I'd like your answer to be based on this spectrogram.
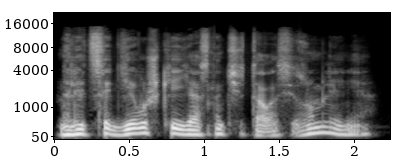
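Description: Husky male audiobook narrator. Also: fairly low pitch, fast, darkish tone, no echo, clean studio sound.

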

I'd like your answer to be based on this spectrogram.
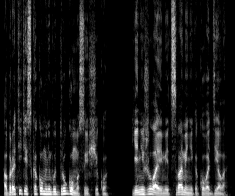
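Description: A man's voice: medium pitch, lively intonation, fast talker, no echo, clean studio sound, voice pushed up, natural voice. A man voicing a great detective who is stern but patient with a client. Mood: firm. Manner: firm, exasperated.

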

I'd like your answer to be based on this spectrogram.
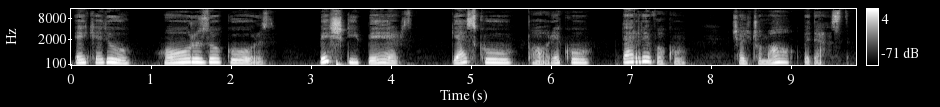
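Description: A woman's voice: mid-range voice, expressive, mellow, slightly rough. A woman narrator voicing a bold, poor bald young man who talks bluntly and defiantly in a folk tale audiobook. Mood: commanding.

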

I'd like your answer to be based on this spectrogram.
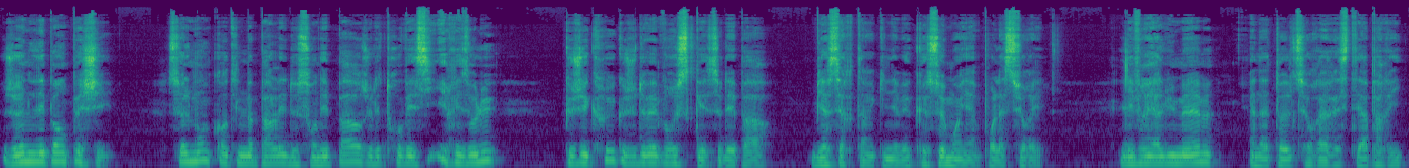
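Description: A man's voice: medium pitch, normal speed, mellow, voice pushed up, natural voice. A man reading the part of a firm, self-assured young colonel in an audiobook, speaking earnestly and persuasively.

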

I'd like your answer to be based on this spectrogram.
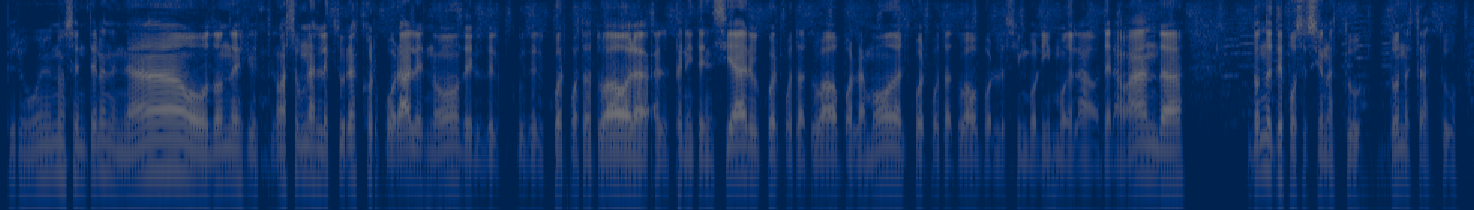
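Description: A man being interviewed on the radio as a touring cyclist, telling stories in a reflective, halting way with sudden shouted reenactments. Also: on the low side, smooth. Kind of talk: radio interview, casual storytelling.

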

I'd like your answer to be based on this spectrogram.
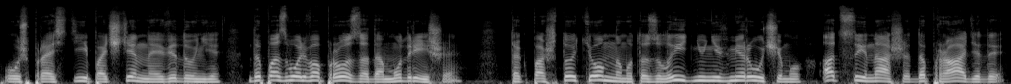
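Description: Brief: cunning mage lord, voiced by a man, soft and innocent-sounding, smooth resonant voice, dry close recording. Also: on the high side, measured pace, no room sound, lightly acted. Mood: sly. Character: sly noble mage lord posing as a commoner. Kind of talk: audiobook character voice.

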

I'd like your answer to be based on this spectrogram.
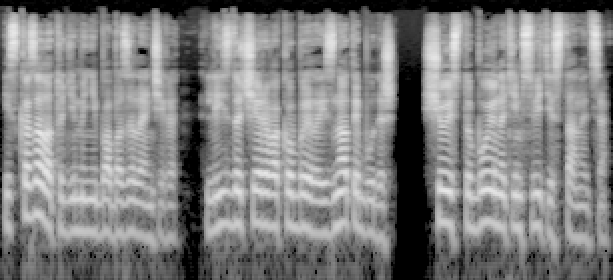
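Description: An old village witch in a storybook, muttering her eerie spells and memories in one unbroken, breathless stream, as a man reading the tale puts her on. The voice sits a touch higher than usual and runs quickly, with a loud, dry, close sound. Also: dry recording, close to an everyday voice. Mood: ominous. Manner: breathless muttering incantatory ramble.

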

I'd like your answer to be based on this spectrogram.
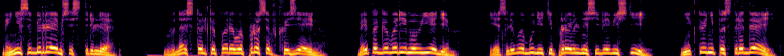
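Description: A tough commander barks blunt orders over a crowd, as a male audiobook reader puts him on. His voice is raised and husky, with a dry, close sound. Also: sits high, big pitch swings, normal speed, dark tone, no echo, voice pushed up. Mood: firm.

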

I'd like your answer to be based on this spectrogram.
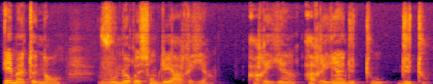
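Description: A man's voice: mid-range voice, animated, takes it slowly, mellow, husky. A man voicing a male dentist who teases his patient in a storybook reading. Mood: mocking. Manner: teasing, mock-solemn. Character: male village dentist, wry and teasing.

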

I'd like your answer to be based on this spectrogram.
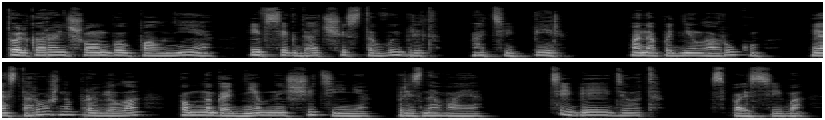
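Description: Woman audiobook reader, low mellow voice, dry close mic. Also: dry recording. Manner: even, measured storytelling. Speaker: audiobook narrator. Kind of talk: scripted narration.

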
